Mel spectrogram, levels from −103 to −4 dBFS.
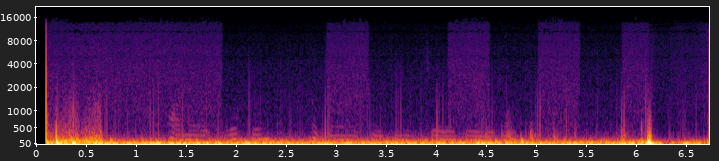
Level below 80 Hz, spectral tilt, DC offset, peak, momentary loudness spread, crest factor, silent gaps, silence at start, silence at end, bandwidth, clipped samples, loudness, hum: -20 dBFS; -9 dB/octave; under 0.1%; 0 dBFS; 13 LU; 20 dB; none; 0.1 s; 0 s; 3.2 kHz; under 0.1%; -25 LUFS; none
